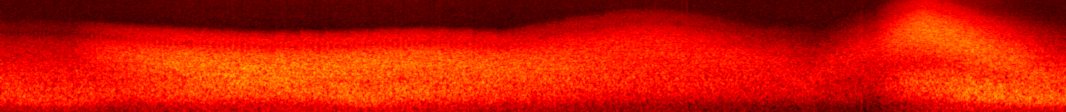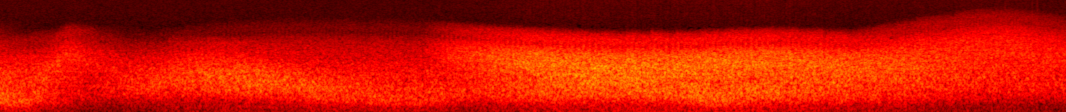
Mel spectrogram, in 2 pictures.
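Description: A waterfall roars steadily, swelling and easing in waves.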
